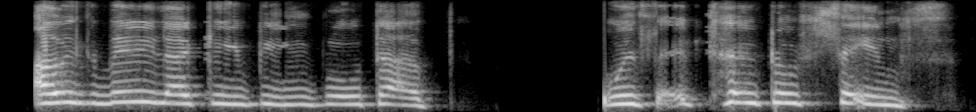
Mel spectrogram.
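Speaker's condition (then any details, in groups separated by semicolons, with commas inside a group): Slurred speech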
